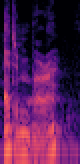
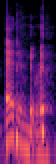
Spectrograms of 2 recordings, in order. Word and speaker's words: Edinburgh: Well, that's how Americans say it, but I think that most British people say Edinburgh. – Edinburgh.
